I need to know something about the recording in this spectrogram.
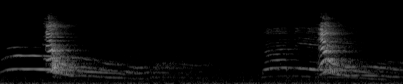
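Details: An 11-year-old pet Lhasa Apso that loves to sing gives drawn-out, tonal wails that slide downward in pitch; Lhasa Apso.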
